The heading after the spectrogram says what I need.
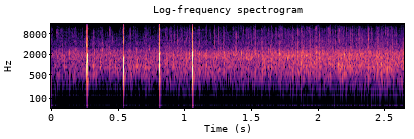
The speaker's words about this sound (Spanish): Antes de arrancar, quisiera que le diéramos un aplauso a, todos los, a, todo el equipo de, de, nuestro Ministerio de Jóvenes que hicieron un tremendo trabajo la semana pasada.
